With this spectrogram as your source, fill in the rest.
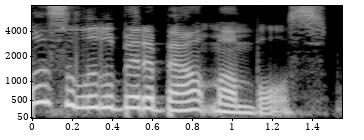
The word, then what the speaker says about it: Mumbles: Now, is this pronounced Mumbles? Mumbles, yes.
